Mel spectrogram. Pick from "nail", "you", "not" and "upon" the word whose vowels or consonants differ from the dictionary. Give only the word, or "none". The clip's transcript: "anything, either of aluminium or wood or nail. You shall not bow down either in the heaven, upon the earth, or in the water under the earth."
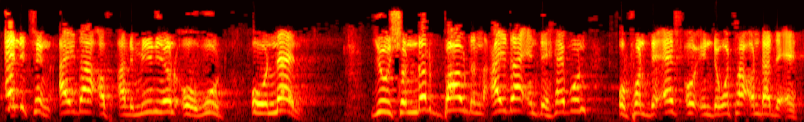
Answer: nail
